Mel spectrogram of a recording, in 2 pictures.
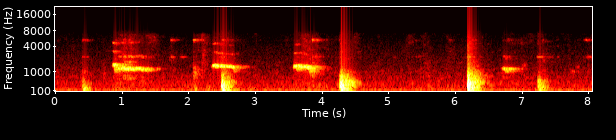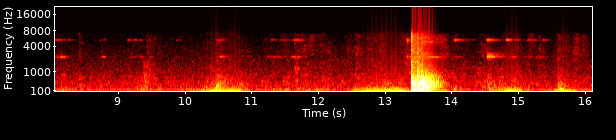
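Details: Indoor West Highland White Terrier puppies aged 47 days, back from an outdoor break, give a run of short high whines, each followed by sharp yips, then soft low thuds and one loud yelp near the end.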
